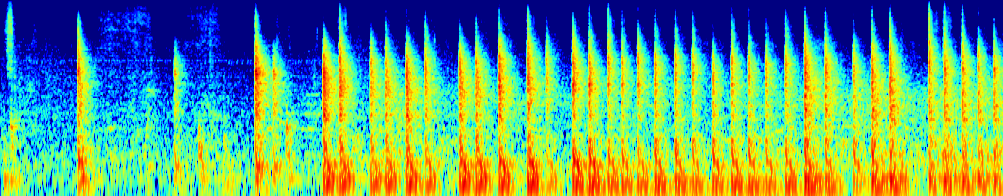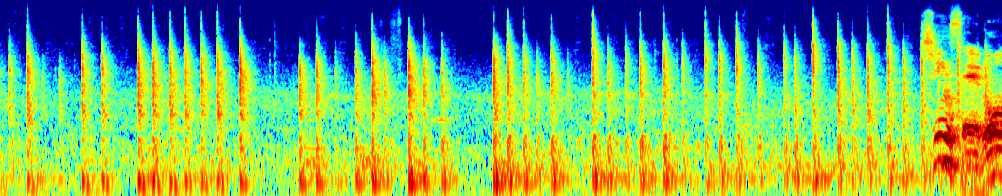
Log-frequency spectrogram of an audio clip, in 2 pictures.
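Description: Chalk taps and scrapes rapidly on a blackboard.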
